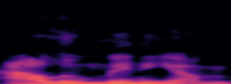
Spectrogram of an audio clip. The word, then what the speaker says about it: aluminium: see how it's spelled cuz we spell ours how we say it. We spell it A L U M I N U M. That's why we don't say aluminium because we spell it aluminum. So, is there a British spelling for it? And that's why they they spell it aluminium.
